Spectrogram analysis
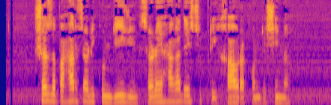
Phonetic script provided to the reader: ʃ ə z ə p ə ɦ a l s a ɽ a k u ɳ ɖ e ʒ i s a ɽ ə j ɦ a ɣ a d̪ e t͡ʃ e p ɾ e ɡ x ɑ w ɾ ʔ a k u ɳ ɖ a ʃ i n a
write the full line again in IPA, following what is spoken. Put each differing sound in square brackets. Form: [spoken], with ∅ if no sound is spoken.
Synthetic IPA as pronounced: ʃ ə z ə p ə ɦ a [ɾ] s a ɽ [i] k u ɳ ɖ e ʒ i s a ɽ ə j ɦ a ɣ a d̪ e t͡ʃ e p ɾ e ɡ x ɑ w ɾ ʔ a k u ɳ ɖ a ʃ i n a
